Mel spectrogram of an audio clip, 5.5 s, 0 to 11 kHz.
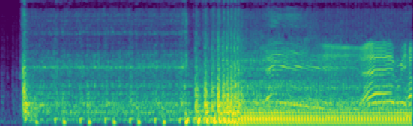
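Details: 2004 Honda HF1211 ride-on mower after starter motor replacement, choke on: slow cranking pulses, engine catches at about three seconds then settles into steady, even running with no misses.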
